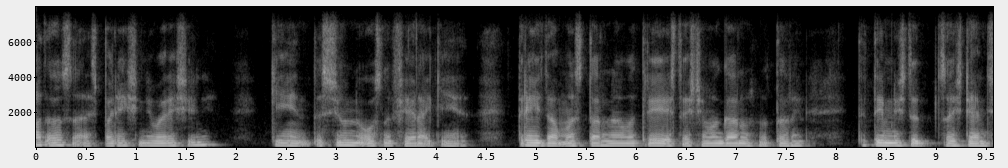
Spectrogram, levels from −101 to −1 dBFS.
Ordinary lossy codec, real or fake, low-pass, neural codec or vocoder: Opus, 32 kbps; real; 7.2 kHz; none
